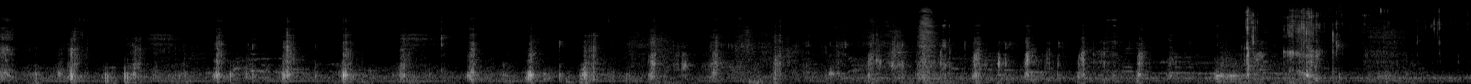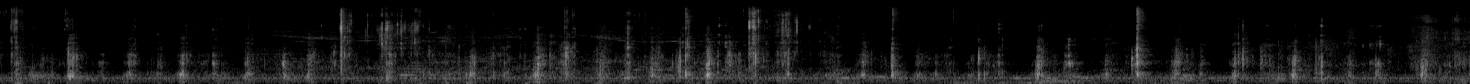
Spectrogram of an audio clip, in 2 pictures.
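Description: Close-miked chewing and biting of crispy pan-fried chicken tails wrapped in lettuce leaves, with frequent irregular crunches. A faint steady hum runs underneath.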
